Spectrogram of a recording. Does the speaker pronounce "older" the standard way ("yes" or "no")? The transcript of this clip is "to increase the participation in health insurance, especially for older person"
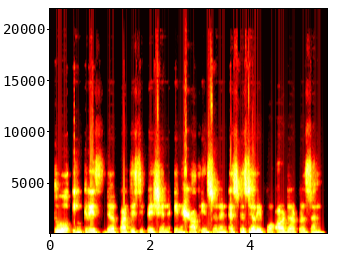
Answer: no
